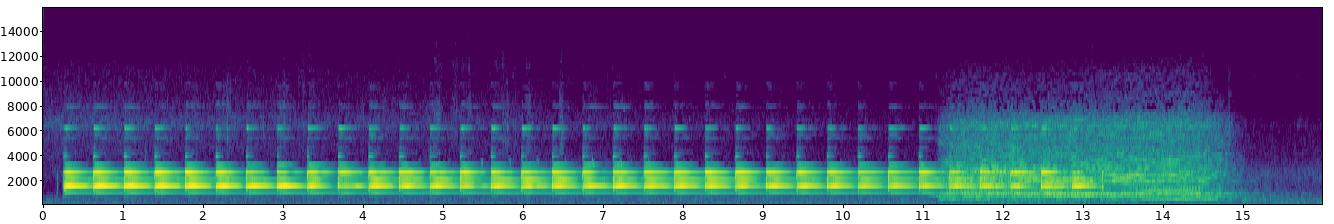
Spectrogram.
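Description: Railroad crossing signal's General Signals Type 2 electronic bell starts up and rings in even strokes, a little over two a second, as the crossing activates; it stops about thirteen seconds in, once the gates are down. About eleven seconds in, an approaching train's horn sounds one steady blast of about four seconds.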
